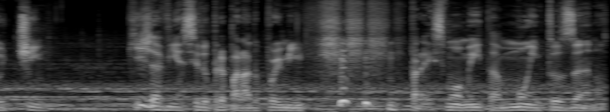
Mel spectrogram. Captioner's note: chuckle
